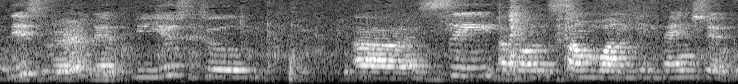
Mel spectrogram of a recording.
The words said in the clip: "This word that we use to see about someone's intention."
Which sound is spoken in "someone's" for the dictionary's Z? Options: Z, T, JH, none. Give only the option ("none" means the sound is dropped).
none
